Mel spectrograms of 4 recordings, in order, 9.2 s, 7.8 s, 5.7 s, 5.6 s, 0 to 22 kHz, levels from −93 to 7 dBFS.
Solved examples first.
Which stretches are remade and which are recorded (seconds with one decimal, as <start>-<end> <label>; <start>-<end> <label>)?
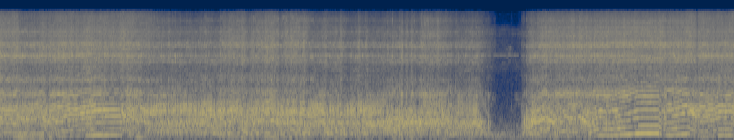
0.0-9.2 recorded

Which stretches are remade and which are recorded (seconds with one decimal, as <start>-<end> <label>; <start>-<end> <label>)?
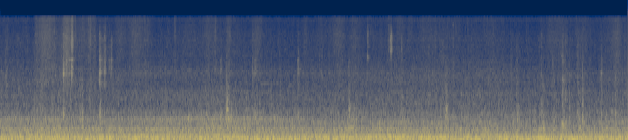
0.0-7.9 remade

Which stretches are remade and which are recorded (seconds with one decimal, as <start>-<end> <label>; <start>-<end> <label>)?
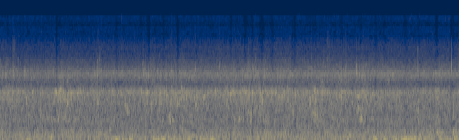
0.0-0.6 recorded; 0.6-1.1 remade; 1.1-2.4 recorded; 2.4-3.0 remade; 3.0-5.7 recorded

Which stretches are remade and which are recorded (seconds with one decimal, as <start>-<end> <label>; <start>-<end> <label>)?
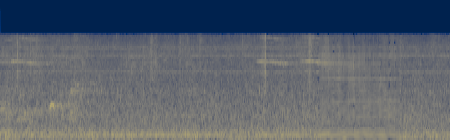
0.0-4.0 recorded; 4.0-5.0 remade; 5.0-5.6 recorded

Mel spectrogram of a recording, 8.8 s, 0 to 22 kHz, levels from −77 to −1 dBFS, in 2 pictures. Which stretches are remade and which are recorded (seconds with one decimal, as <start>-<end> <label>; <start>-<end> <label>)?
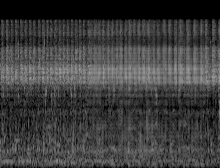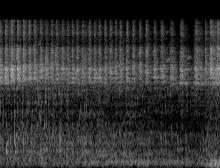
0.0-1.8 recorded; 1.8-4.1 remade; 4.1-8.8 recorded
